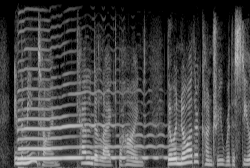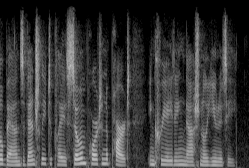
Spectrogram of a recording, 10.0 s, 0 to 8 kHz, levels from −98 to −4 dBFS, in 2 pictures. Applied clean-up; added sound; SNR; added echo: none; Wind instrument, woodwind instrument; -3 dB; none.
